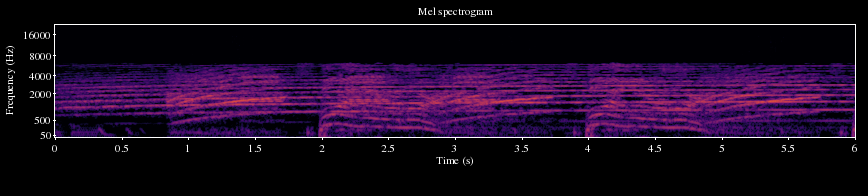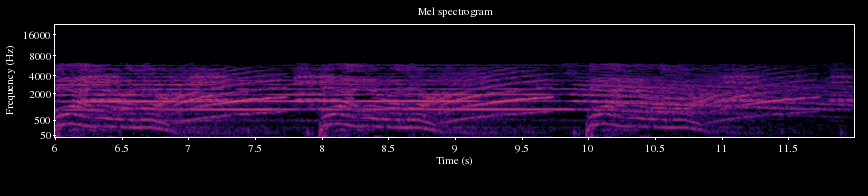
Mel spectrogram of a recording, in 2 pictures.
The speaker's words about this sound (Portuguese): roda alerta de spoilers aí.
